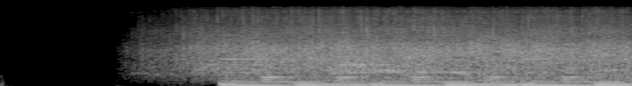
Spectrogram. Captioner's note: cheers and applause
